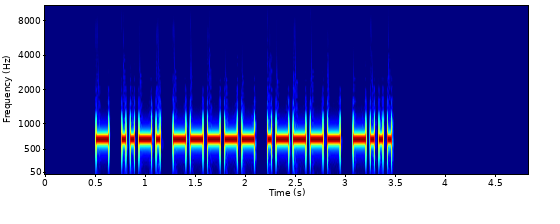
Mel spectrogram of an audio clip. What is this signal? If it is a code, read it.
Morse code, heard as a keyed tone, about 28 wpm, 700 Hz. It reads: TF01B
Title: Code Groups - 5 Letter:Numbers - 28wpm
